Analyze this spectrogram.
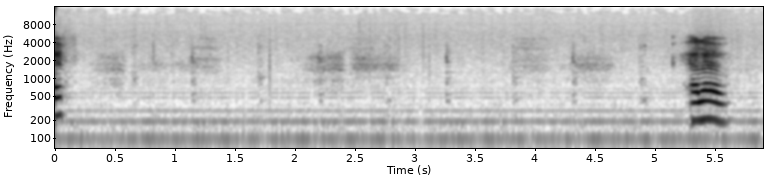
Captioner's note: heavy breathing over line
